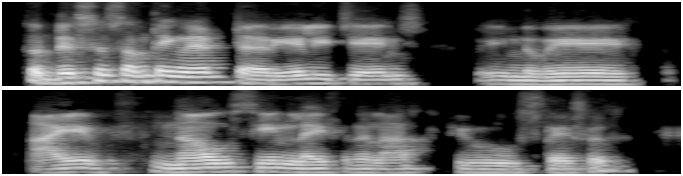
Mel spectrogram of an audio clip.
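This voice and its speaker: A man with a Kannada accent, fairly low in pitch, ordinary pitch variation, moderate pace. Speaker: leadership and career coach. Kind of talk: interview conversation. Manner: hesitant with fillers.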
